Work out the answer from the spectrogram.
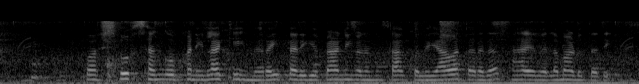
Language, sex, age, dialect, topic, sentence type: Kannada, female, 18-24, Coastal/Dakshin, agriculture, question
